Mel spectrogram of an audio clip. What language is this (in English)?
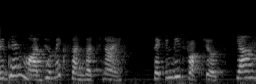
Hindi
